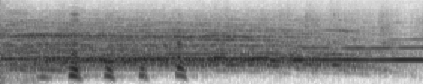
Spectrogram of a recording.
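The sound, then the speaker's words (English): An audience cheers loudly and steadily, a dense wash of crowd noise with a handful of quick, rising whoops near the start before it settles into a sustained roar. “that's right, cheer for her.”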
